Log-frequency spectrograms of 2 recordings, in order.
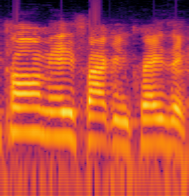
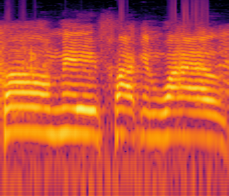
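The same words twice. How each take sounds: First: Very slow, each word drawn out; slow dramatic. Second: Slow dramatic. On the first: Comic winding up his peace dream to the crowd, very slow. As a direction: savour it like a grand declaration. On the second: Comic topping his own dramatic line to the crowd, very slow. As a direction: stretch every word out grandly. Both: Acted.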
